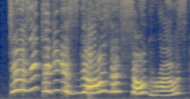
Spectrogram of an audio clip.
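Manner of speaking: high, loud disbelief; real shocked outburst, easing at the end; incredulous shout. Real, not acted. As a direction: yell it like you can't believe your eyes. Shocked reaction to the manga picture.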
